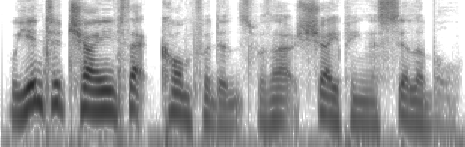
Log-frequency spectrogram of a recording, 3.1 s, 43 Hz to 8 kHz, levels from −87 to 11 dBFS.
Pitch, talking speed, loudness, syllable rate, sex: 130 Hz, 155 wpm, -18 LUFS, 6.0 syllables/s, male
